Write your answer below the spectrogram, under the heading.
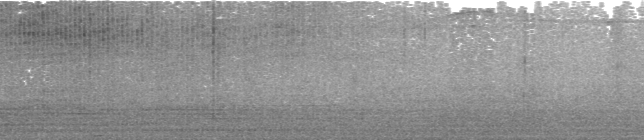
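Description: Steady city traffic noise: a continuous low rumble of road traffic with no distinct events standing out.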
